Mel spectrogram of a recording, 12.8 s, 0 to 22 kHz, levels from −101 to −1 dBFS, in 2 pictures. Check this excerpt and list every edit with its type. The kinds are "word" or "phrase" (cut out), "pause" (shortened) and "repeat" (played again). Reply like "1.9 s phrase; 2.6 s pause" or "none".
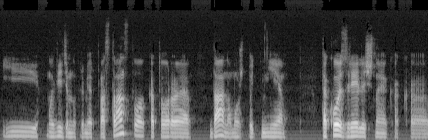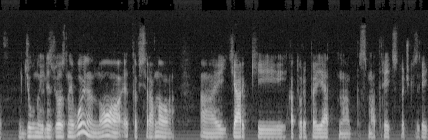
10.7 s word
